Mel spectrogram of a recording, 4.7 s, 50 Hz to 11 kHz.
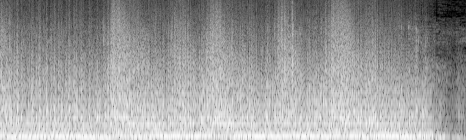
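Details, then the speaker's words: Chevy 327 small-block V8 on a homemade run stand, first start after 15 years stored with fogging oil; loud steady fast idle for about four seconds then abruptly dies, fuel starvation as the carb isn't letting gas into the float bowl. "not getting any, it's not pumping up in the fuel. It should. Run longer than that, huh? Yeah, it should run longer than that."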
